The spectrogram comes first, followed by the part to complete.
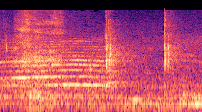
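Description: A domestic cat meowing once, a drawn-out call of about a second that rises slightly and then slowly falls, followed by a few short wet mouth clicks from chewing.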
